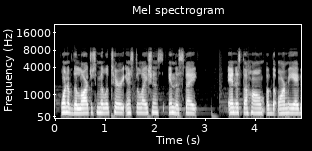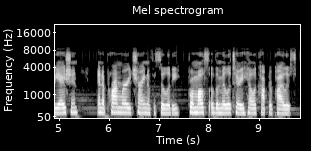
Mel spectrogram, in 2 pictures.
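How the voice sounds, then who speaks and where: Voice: medium pitch, clear, resonant tone, dry recording. A narrator reading a scripted true crime documentary account.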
